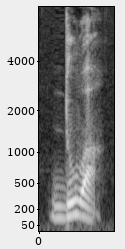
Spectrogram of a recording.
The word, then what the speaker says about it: doit: Il, elle, doit. Final T not pronounced.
